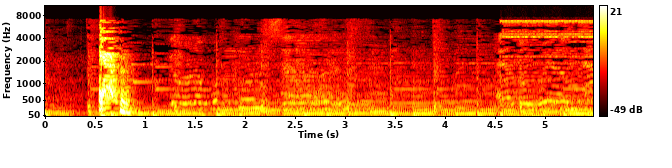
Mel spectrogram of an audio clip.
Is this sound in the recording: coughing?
yes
